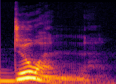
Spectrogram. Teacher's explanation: He says this very quickly and he shortens a few of the words. He doesn't say doing, he says doin'.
